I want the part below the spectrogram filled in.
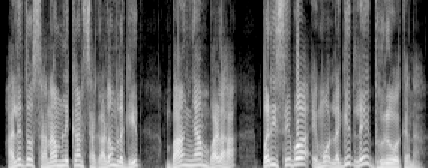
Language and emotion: Santali, happy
